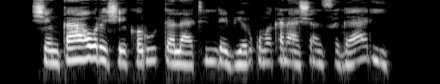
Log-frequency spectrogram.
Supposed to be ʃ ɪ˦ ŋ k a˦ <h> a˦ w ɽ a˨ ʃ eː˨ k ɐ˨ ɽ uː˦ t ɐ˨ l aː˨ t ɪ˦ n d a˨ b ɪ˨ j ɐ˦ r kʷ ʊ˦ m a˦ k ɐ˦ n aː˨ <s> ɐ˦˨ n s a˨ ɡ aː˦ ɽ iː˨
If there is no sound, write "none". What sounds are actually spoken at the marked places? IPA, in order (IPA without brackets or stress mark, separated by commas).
h, ʃ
